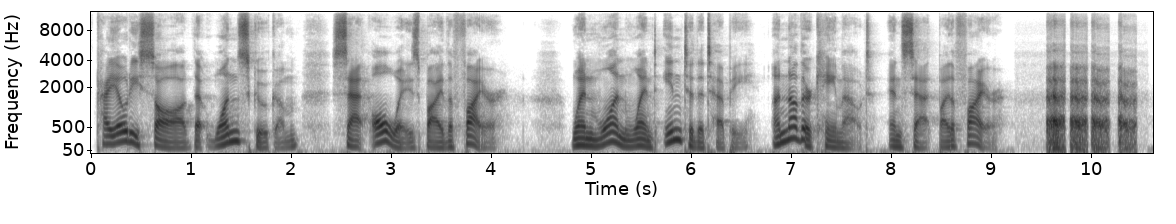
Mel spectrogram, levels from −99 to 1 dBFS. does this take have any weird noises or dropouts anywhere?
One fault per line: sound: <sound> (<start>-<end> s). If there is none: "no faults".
sound: laugh (9.6-10.5 s)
